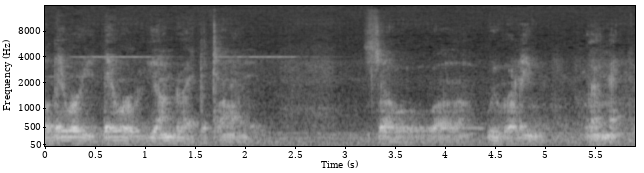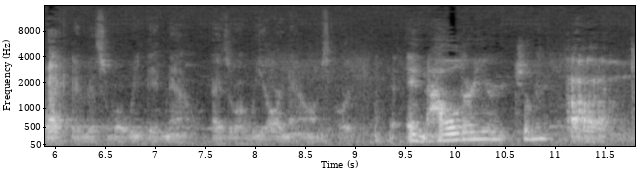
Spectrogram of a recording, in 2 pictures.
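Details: Adult man, 38, whose voice box was removed for cancer about four years earlier, speaking with a voice prosthesis and HME: tracheoesophageal speech after laryngectomy.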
